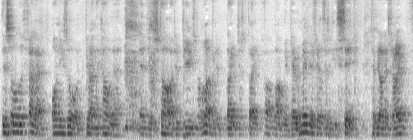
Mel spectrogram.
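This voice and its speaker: A man with a strong Geordie accent talks at a very fast pace with ordinary pitch variation. Audible room echo and noticeable background noise fill the recording. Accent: northeast English (Geordie), strong. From northeast England. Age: 20s. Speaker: student stand-up comedian. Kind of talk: stand-up. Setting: stage with audience.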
